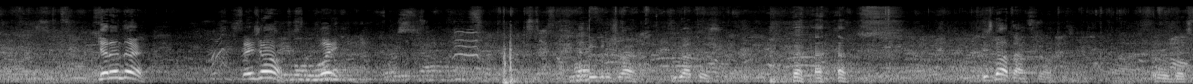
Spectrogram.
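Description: A young man shouts loudly nearby.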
